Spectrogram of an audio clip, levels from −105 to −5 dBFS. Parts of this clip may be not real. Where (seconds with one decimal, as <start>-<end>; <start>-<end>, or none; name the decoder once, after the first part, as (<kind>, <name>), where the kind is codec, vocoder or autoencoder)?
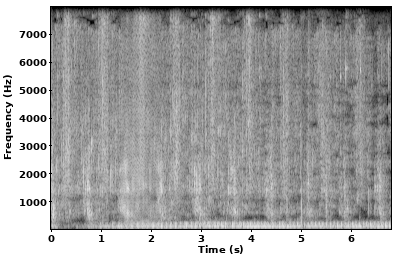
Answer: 1.4-2.2 (vocoder, Vocos)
